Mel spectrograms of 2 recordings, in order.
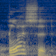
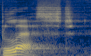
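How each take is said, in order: First: The word is said in two syllables. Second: The word is said in one syllable.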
